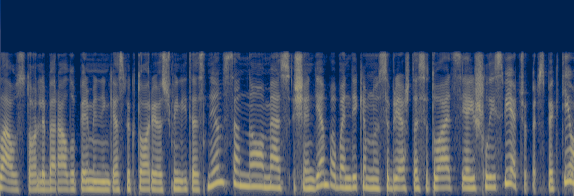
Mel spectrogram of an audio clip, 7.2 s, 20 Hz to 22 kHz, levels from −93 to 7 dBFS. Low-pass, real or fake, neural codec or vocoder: 7.2 kHz; real; none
